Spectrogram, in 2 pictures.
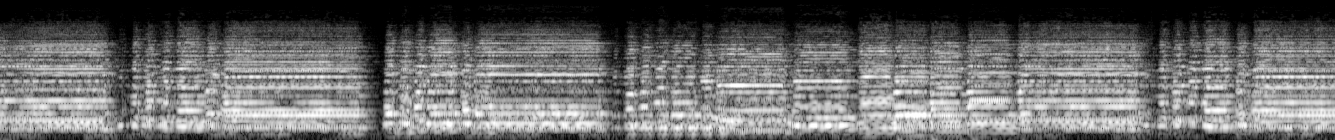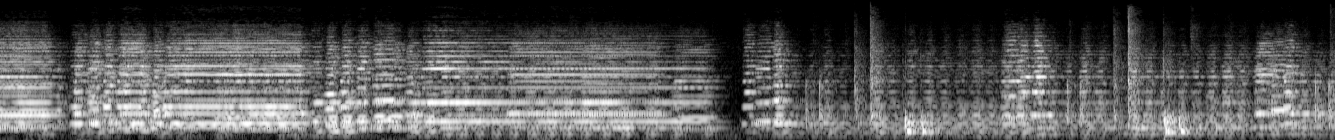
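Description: Solo piano accordion playing a fast, loud toccata: dense chords and running notes, with brief breaks about four seconds in and near twenty seconds in. In the last few seconds sharp percussive hits sound over a held low note.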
